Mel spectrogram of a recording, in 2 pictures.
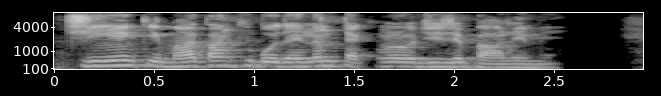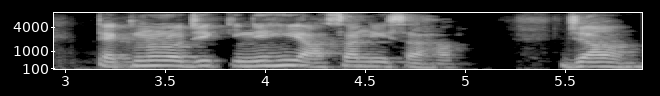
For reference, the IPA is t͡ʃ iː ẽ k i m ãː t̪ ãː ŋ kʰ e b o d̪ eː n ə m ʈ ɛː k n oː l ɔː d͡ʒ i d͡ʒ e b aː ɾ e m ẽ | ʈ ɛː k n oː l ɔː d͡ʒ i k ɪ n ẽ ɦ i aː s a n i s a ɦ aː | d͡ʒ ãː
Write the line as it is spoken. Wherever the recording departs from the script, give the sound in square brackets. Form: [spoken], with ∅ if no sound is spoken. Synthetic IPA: t͡ʃ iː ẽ k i m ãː t̪ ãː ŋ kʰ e b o d̪ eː n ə m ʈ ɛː k n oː l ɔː d͡ʒ i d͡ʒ e b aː ɾ e m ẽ | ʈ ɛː k n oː l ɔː d͡ʒ i k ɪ n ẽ ɦ i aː s a n i s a ɦ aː | d͡ʒ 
